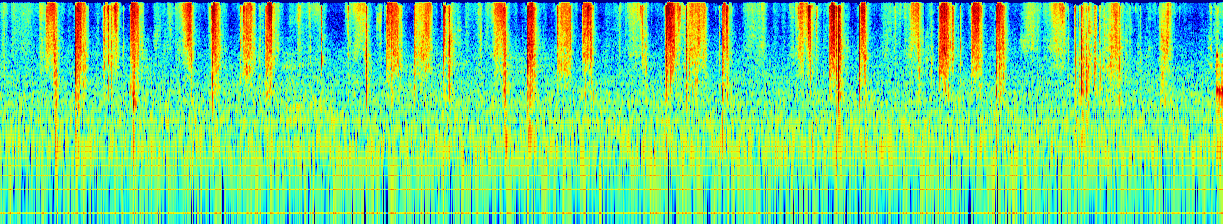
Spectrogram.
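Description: Tarot cards are shuffled and drawn by hand in a quiet room, a steady run of crisp riffling snaps and soft card slaps spread throughout, close and fairly faint.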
